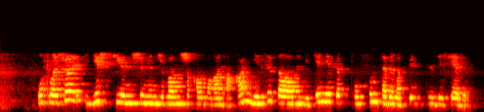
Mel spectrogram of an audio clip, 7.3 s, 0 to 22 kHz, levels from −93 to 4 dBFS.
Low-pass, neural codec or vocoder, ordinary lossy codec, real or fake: 3.6 kHz; none; none; real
